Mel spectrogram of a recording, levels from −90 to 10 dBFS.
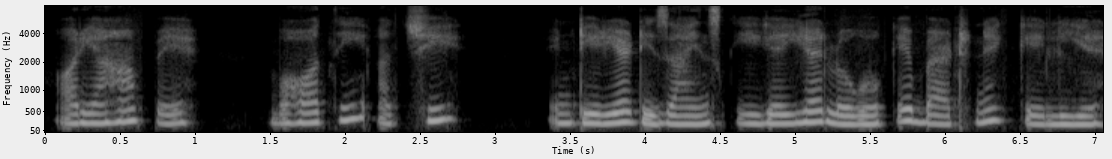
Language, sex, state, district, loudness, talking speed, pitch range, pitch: Hindi, female, Bihar, Gaya, -33 LUFS, 135 wpm, 210-255 Hz, 225 Hz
